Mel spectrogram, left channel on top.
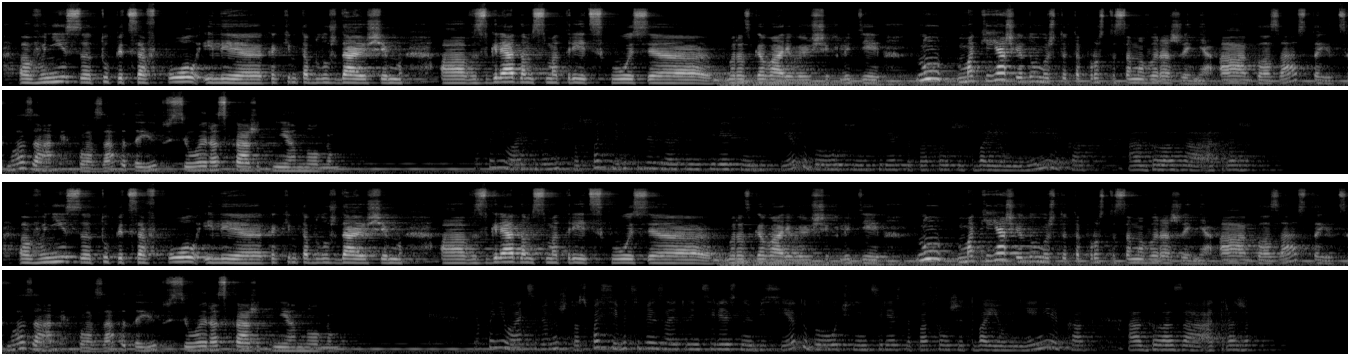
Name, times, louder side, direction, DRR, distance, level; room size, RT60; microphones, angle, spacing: voice 1, 0.0-10.5 10.9-16.8, left 2 dB, 10° left, 11 dB, 0.4 m, -29 dB
voice 2, 3.9-4.4 14.8-15.0 15.7-16.6 17.7-25.9, right 2 dB, 80° right, 2 dB, 1.9 m, -46 dB
sound 1, 7.1-22.5 22.8-22.9 23.2-23.3, equal, 50° left, 4.3 m, -47 dB
26.5 x 17.0 x 2.6 m, 1.1 s
head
